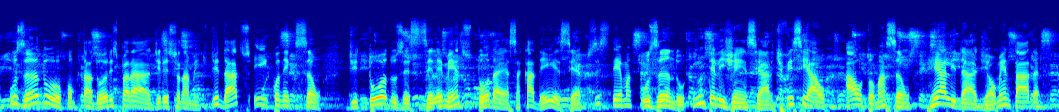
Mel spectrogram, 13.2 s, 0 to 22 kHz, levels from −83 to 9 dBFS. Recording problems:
voice in the background; noticeable; throughout; 15 dB below the speech

